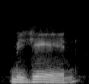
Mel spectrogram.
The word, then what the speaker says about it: begin: ya ask avoid become begin jadi perhatikan stressingnya stressingnya punyanya come punyanya gain punyanya leave jadi stressingnya itu di suara yang kedua avoid become begin believe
